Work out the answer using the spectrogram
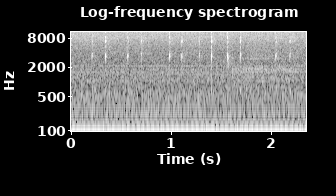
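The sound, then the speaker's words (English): Typing on a computer keyboard gives a run of many light, evenly spaced clicks, faint over a steady low hum. “That clicking you hear right there, I'm trying to set up the outro to the show.”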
